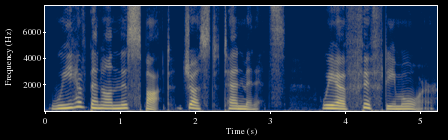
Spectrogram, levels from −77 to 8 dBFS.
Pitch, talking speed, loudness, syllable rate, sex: 220 Hz, 150 wpm, -17 LUFS, 3.5 syllables/s, female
